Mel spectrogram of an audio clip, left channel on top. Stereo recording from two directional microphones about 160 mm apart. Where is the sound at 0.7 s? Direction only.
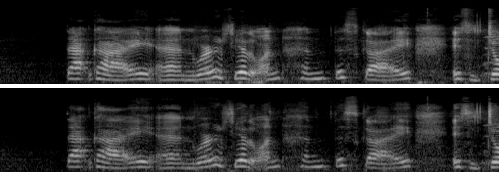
45° left (ahead or behind).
